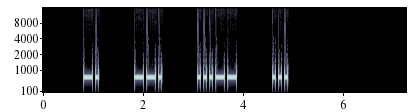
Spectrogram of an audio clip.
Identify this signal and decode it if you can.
Morse code, heard as a keyed tone, about 20 wpm, spaced as for 9 wpm, 700 Hz. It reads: NG3S
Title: USA Call Signs - 4 Characters - 4x Character Spacing - 20wpm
